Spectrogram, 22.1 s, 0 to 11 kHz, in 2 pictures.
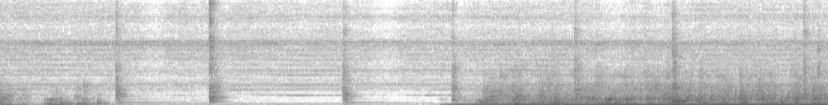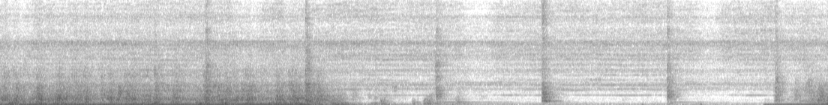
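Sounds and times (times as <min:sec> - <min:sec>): washing machine motor humming: 0:00.0 - 0:01.4, 0:06.0 - 0:17.3, 0:21.3 - 0:22.0.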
